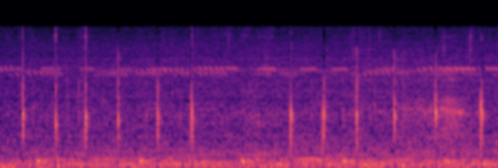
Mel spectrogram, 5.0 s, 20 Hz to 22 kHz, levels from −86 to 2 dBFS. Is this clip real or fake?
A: fake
